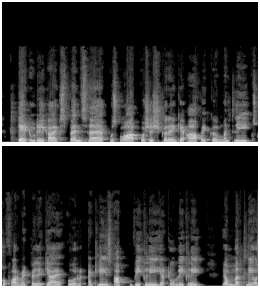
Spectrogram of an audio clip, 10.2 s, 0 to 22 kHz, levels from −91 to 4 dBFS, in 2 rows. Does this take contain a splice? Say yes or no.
no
